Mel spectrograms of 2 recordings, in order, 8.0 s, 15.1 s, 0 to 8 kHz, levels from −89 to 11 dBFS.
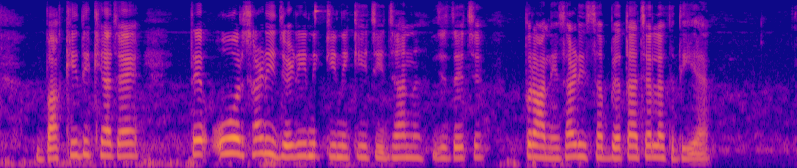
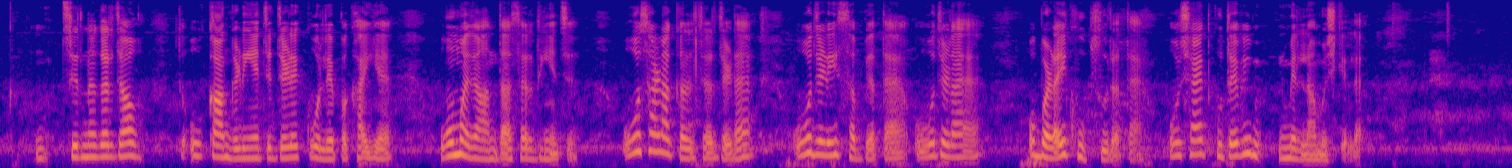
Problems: none marked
